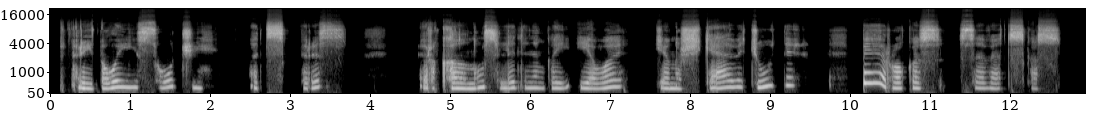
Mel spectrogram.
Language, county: Lithuanian, Marijampolė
